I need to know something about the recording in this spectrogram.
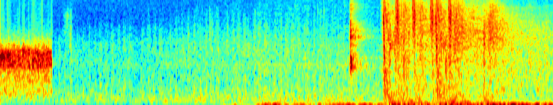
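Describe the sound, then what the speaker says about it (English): Artillery explosions in the video game Terminator Dark Fate: Defiance, starting with a faint distant rumble, then swelling into a heavy, rolling barrage of booming blasts and crackling impacts that grows louder toward the end. "I just hear the explosions, and I know the artillery's done the work."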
